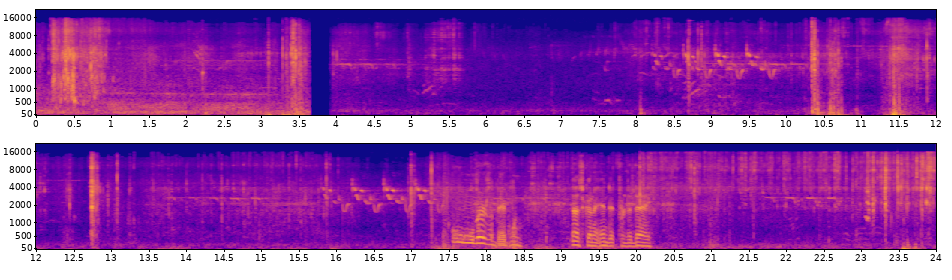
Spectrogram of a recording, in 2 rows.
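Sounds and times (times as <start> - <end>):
songbird chirping: 3.9 - 11.2, 13.5 - 23.3.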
